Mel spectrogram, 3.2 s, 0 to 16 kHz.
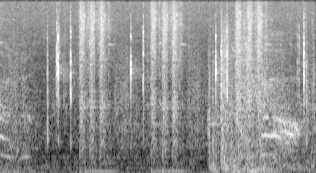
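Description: Gunfire in the video game Uncharted 2: Among Thieves during a tank fight, quick bursts of sharp shots scattered over a low rumbling background, growing louder and denser toward the end, no talking.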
